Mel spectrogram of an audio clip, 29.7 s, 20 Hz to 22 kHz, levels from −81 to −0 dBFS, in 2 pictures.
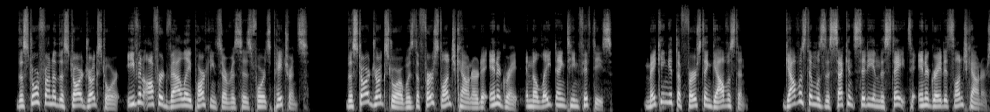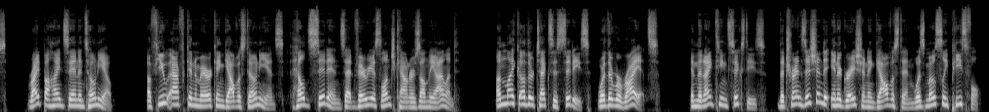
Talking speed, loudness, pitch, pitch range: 175 wpm, -20 LUFS, 185 Hz, 165-215 Hz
